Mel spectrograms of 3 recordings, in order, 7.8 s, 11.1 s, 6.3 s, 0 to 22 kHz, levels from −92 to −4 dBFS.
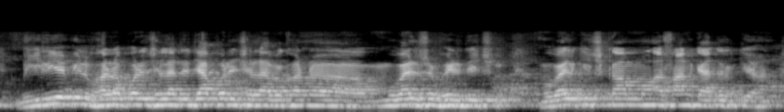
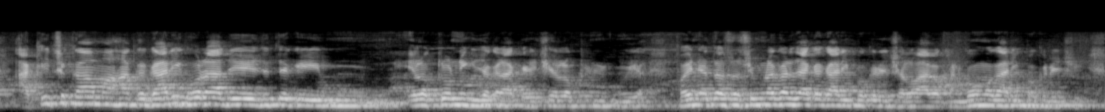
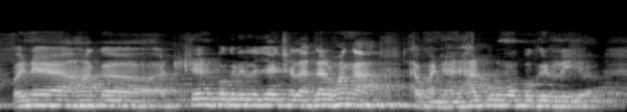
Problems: none marked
